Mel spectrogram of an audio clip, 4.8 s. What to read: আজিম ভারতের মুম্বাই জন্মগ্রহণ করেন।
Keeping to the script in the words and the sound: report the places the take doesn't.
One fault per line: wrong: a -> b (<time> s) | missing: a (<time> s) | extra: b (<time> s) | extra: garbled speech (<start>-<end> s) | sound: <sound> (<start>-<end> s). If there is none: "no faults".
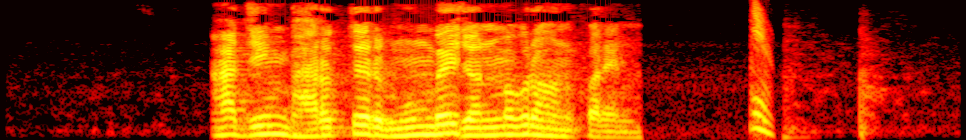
sound: chirp (3.8-3.9 s)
